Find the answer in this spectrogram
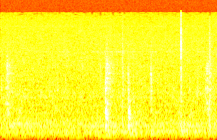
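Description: A few light clicks of a pointed steel setting tool against the metal of a pavé-set ring as stones are set, the clearest two about a second in, over a faint steady hum.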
